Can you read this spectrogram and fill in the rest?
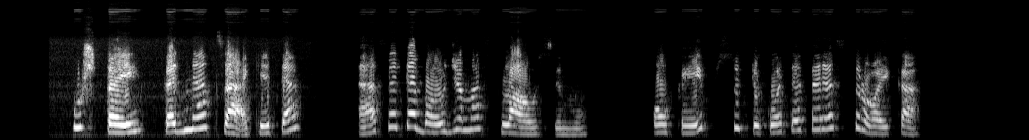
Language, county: Lithuanian, Tauragė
